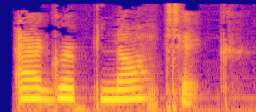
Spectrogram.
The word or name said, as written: agrypnotic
